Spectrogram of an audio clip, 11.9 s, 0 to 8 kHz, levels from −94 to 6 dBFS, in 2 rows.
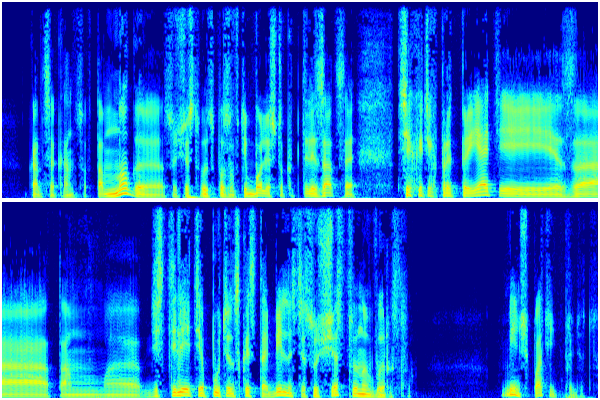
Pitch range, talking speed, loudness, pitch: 75-100 Hz, 120 wpm, -29 LUFS, 90 Hz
